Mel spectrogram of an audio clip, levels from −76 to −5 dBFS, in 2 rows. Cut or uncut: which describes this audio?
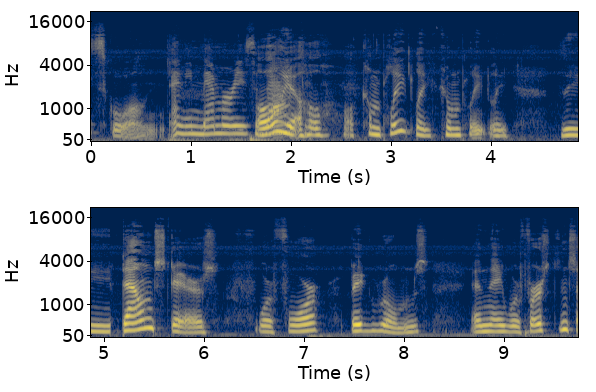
cut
